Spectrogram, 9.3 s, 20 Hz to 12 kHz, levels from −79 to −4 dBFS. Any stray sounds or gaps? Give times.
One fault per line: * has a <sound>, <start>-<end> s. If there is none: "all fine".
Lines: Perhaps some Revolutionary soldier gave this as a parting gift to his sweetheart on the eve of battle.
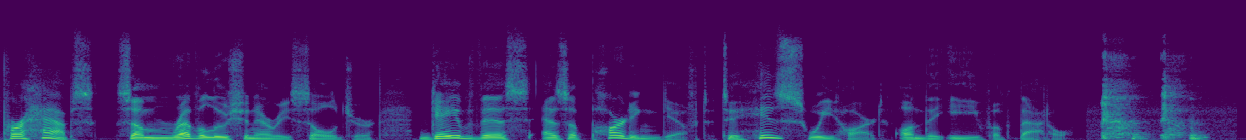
* has a cough, 8.2-9.1 s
